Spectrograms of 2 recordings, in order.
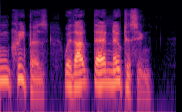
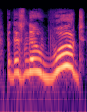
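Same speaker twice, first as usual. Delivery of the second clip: high, loud, panicked wail; crying out; 13 semitones higher, 8 dB louder than usual. A narrator's reading. Girl wringing her hands, crying out. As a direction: wail it helplessly. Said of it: "Hermione cried".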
